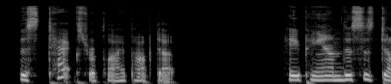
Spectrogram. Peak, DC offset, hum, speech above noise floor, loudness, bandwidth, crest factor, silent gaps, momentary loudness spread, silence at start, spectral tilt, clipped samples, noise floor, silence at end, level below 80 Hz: -10 dBFS; under 0.1%; none; over 65 dB; -25 LUFS; 16.5 kHz; 16 dB; 1.87-2.83 s; 8 LU; 0.2 s; -3.5 dB/octave; under 0.1%; under -90 dBFS; 0 s; -52 dBFS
